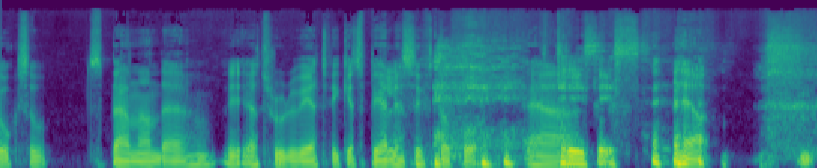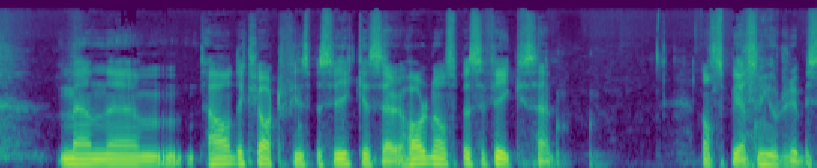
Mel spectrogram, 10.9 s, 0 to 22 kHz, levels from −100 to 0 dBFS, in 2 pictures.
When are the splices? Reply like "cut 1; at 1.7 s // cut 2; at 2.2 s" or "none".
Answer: none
